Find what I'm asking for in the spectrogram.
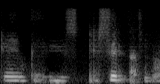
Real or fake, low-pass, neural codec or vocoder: fake; 14.4 kHz; codec, 44.1 kHz, 0.9 kbps, DAC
